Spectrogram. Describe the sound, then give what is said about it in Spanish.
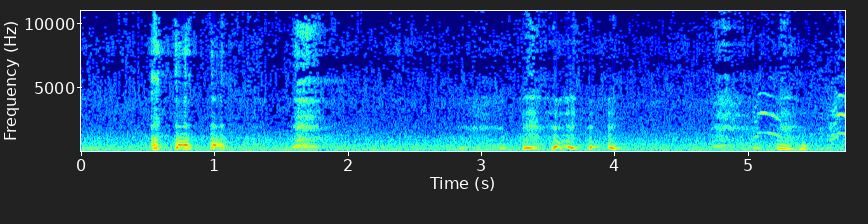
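A seagull calls in short, squealing bursts, a few quick cries at a time with pauses between, over a soft, steady background hiss, on a sandy beach on a hot day as the gull flaps above a rock. “Él sonríe, pero se gira serio al escuchar a la gaviota.”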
